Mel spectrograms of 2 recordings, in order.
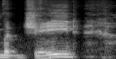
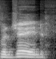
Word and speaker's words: Majade: Reen's Dawn transform maade and yes it is pronounced maade uh I I actually try looking into it uh let's let's see mud Jade uh let's take a look see yeah it's yeah it's spelled it's pronounced maade I just checked the IPA and IPA is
